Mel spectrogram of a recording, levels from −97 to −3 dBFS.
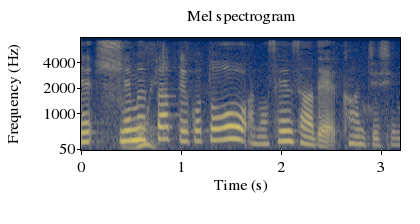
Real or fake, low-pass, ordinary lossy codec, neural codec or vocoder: real; 7.2 kHz; none; none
